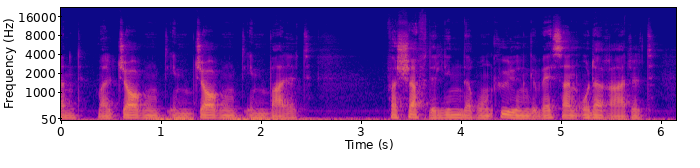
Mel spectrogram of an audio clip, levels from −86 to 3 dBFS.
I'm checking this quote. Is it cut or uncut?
cut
